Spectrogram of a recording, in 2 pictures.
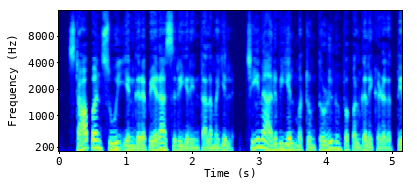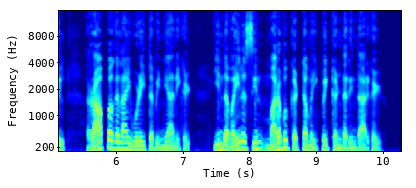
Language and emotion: Tamil, neutral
